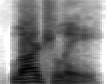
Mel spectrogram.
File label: "largely", American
